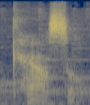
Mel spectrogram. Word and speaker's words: castle: doubt, or debt, or the T in fasten, mortgage, or castle, or the L in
